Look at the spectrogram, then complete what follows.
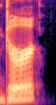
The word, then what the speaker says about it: Derek: And it's pronounced Dirk. It's Dirk.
